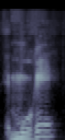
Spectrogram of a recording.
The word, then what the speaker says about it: muguet: crece una flor que se llama muguet. Sin pronunciar la T final en francés,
